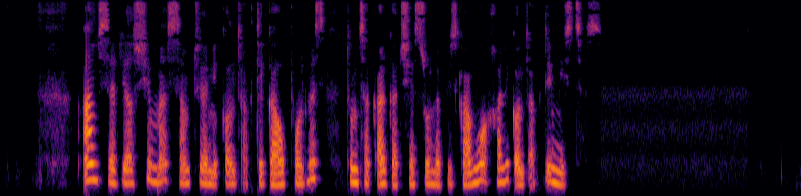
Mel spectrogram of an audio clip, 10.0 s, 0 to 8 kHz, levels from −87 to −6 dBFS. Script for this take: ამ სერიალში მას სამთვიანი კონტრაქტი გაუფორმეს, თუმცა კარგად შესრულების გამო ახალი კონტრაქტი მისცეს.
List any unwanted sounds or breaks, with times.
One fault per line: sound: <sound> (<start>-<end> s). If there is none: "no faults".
no faults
